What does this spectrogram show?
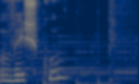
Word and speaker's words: Viscu: stuck around kind of it sounds like whiskers like that cat food brand but in reality it's quite far away from that it's vishu there's no way to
